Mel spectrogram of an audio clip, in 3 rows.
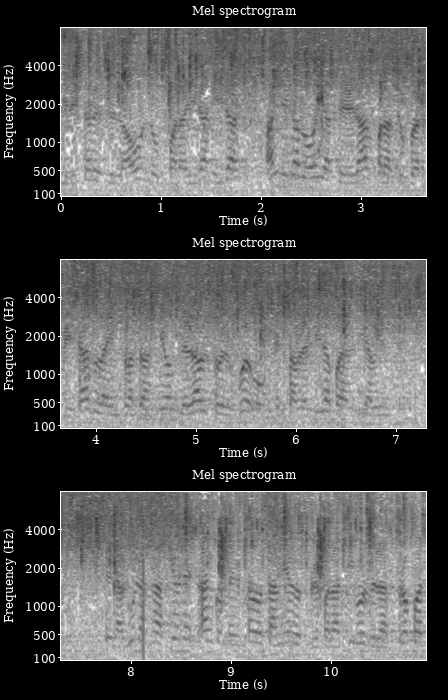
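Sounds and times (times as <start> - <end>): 
shower water running: 0.0 - 10.9
speech: 2.1 - 10.9.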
